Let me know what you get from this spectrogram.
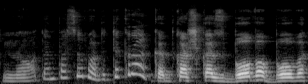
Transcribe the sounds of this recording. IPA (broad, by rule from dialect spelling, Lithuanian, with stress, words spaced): nʊ oː tʲɛn pɐsʲɪˈruɔdɐ tʲɪkˈrɑː kɐt kɐʃˈkɐs ˈboːʋɐ ˈboːʋɐ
